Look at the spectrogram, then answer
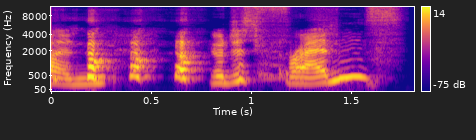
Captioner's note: laughs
